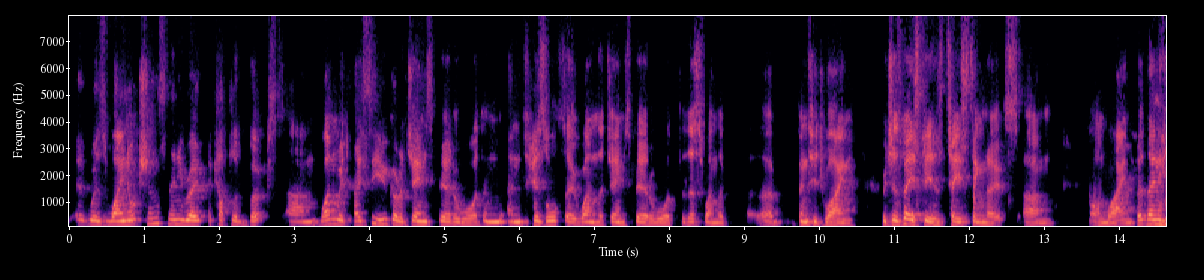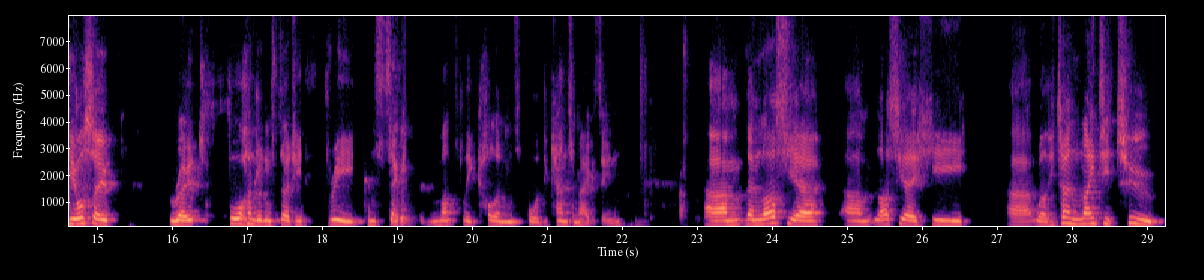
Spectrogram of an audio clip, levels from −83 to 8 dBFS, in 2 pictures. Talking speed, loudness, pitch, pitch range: 160 wpm, -19 LUFS, 160 Hz, 140-205 Hz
